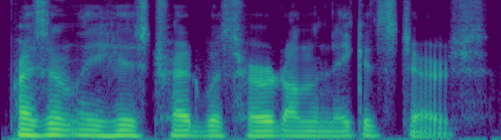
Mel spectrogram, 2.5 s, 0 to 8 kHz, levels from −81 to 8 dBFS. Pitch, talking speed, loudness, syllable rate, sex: 105 Hz, 215 wpm, -19 LUFS, 5.1 syllables/s, male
